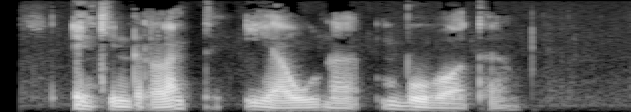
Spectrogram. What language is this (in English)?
Catalan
